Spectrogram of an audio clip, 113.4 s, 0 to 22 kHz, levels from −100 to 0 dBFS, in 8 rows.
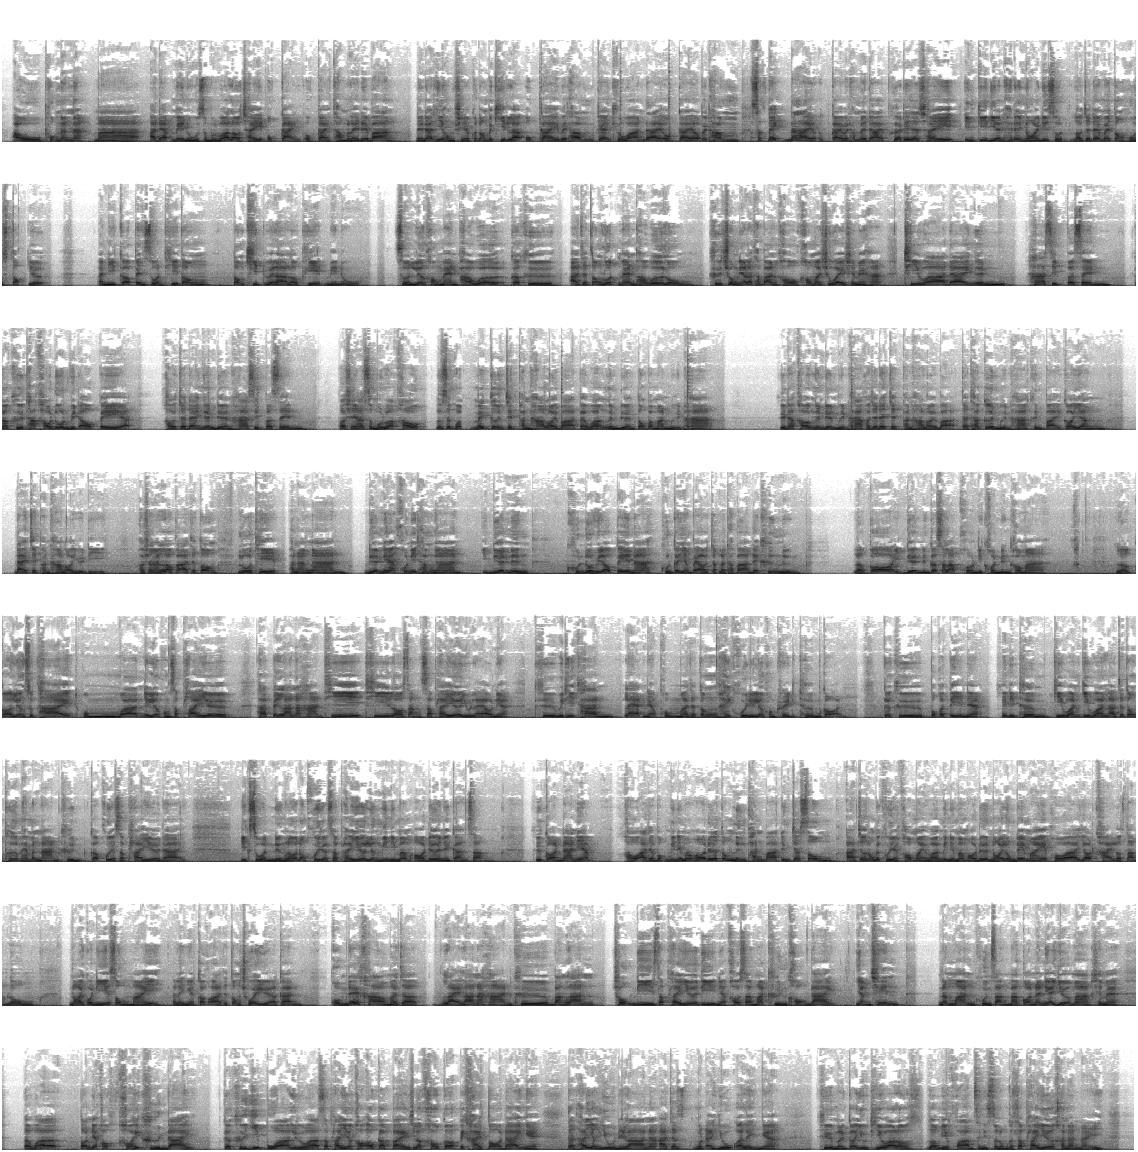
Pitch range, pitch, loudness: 115-155 Hz, 140 Hz, -14 LUFS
